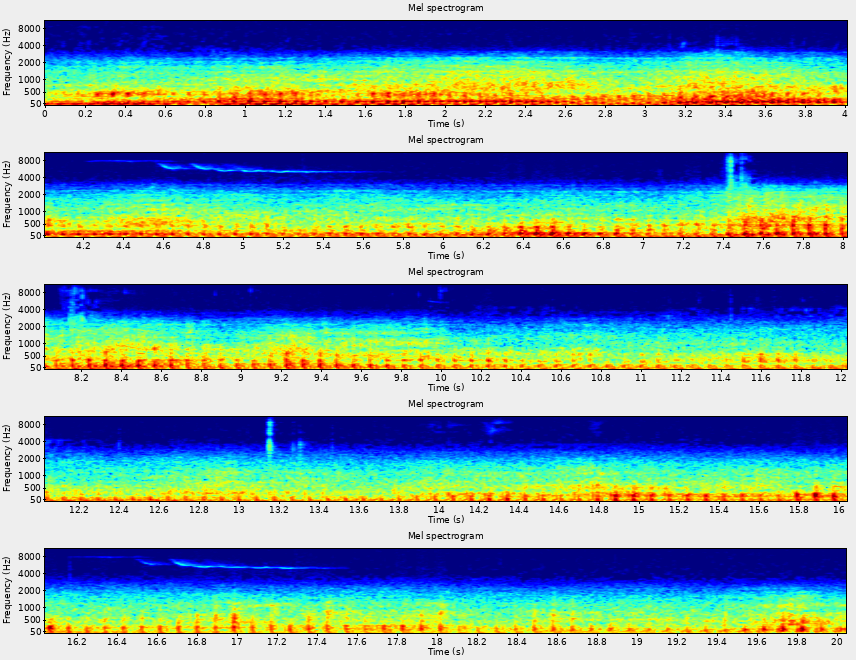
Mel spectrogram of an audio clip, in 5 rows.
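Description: Boeing CH-47 Chinook tandem-rotor helicopter flying over, a steady rapid thudding of the rotors, loudest in the first half and slowly fading.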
